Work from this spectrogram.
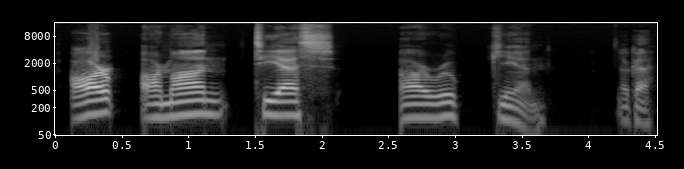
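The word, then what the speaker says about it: Tsarukyan: Tsarukian. Okay. Tsarukian, that's how you say it.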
